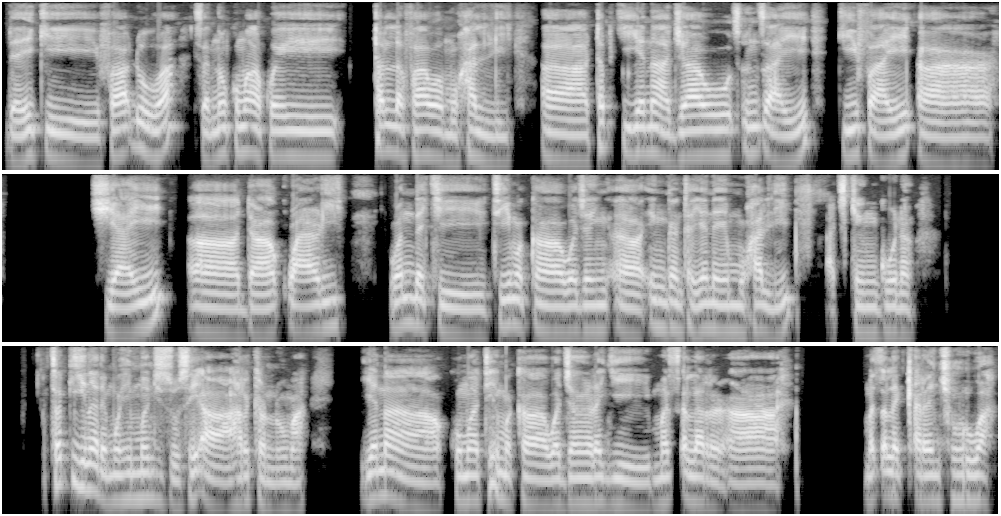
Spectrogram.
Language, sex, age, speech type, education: Hausa, male, 15-29, spontaneous, primary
